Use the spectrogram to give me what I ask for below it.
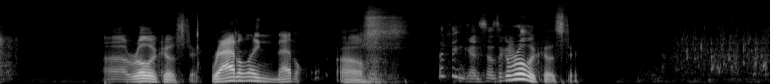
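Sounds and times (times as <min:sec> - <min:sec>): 
speech: 0:01.3 - 0:03.9, 0:04.7 - 0:05.9
water splashing and lapping: 0:06.4 - 0:07.7.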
